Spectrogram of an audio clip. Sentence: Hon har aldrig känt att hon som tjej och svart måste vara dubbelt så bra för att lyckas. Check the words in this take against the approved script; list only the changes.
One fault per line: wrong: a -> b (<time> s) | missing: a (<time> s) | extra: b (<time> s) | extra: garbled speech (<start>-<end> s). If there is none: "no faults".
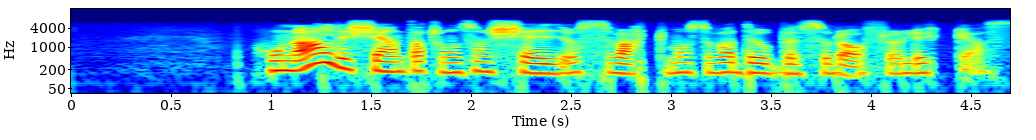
no faults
